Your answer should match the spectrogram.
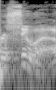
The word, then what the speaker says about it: Ursua: Ursua. Okay, I was going to say Ursua. Yeah, it's Olabisi Johnson in Minnesota. Gotcha. Yeah. John Ursua.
